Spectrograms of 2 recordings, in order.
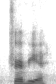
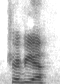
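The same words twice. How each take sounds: First: Said in the usual way. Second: "Trivia" called out higher and louder; calling it out. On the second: Real, not acted. Streamer perks up at the idea of trivia, calling out "Trivia". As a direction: announce "Trivia" like a game title.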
